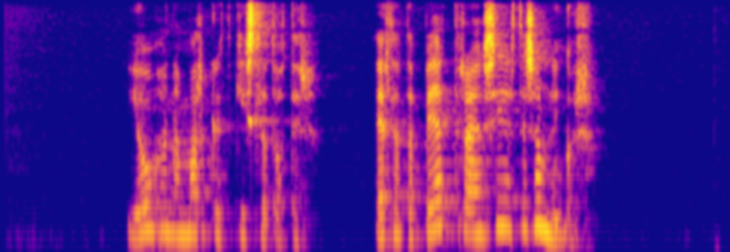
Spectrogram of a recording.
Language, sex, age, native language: Icelandic, female, 40-49, Icelandic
